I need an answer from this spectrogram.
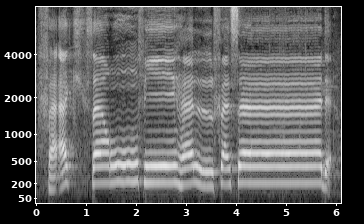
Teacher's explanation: huruf dal yang terakhir harus juga memantul atau dipantulkan. Ulangi.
